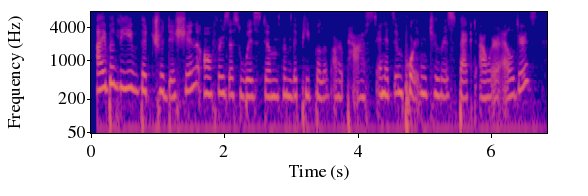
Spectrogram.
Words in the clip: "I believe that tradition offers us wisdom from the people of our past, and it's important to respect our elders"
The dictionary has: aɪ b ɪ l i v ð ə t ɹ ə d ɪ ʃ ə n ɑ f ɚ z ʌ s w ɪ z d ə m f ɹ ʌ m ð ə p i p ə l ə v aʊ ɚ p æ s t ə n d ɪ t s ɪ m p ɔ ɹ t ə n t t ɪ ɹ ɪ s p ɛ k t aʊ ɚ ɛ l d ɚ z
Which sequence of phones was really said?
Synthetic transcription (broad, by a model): aɪ b ɪ l i v ð ə t ɹ ə d ɪ ʃ ə n ɑ f ɚ z ʌ s w ɪ z d ə m f ɹ ʌ m ð ə p i p ə l ə v aʊ ɚ p æ s t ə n ɪ t s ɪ m p ɔ ɹ t n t t ɪ ɹ ɪ s p ɛ k t aʊ ɚ ɛ l d ɚ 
